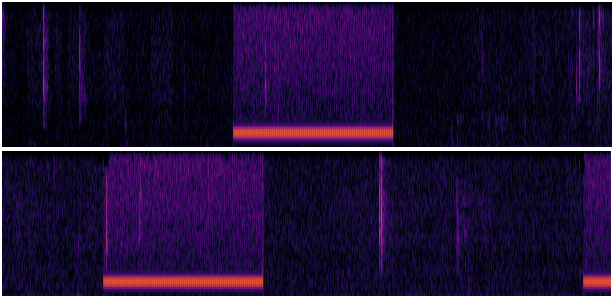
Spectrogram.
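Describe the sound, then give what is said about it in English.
The ringback tone of an outgoing phone call that has just been dialed repeats: three long, steady mid-pitched buzzes about two seconds each, separated by roughly four-second pauses filled with faint clicks and low hum, with no one speaking. “So here we go. We're dialing and.”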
